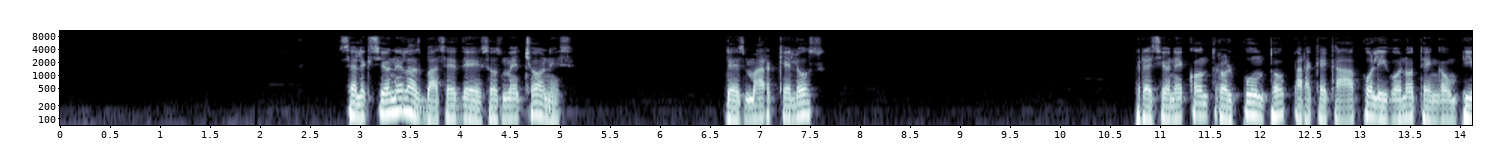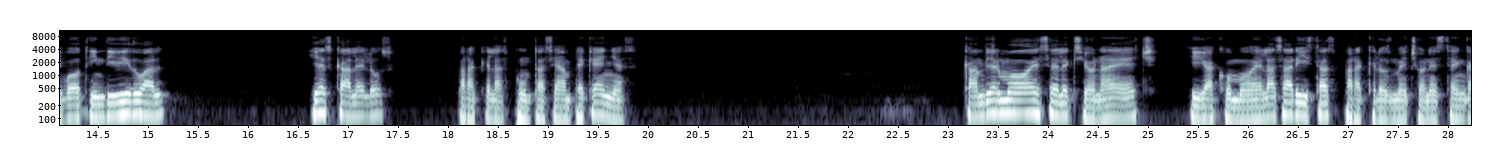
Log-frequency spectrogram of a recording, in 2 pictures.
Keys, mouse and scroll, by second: 8.5 ctrl+e, 12.0 ctrl+., 18.3 s, 24.1 ctrl+Tab.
